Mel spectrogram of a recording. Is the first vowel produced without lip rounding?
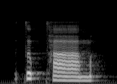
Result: yes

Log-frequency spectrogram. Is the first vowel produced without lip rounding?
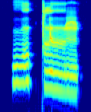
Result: no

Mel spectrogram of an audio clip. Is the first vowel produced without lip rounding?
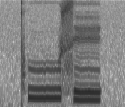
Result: no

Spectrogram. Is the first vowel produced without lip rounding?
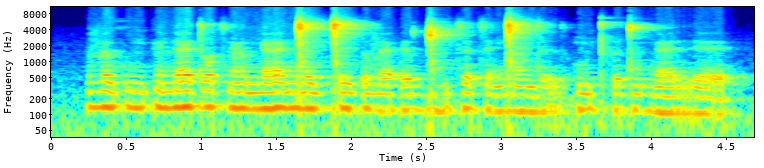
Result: yes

